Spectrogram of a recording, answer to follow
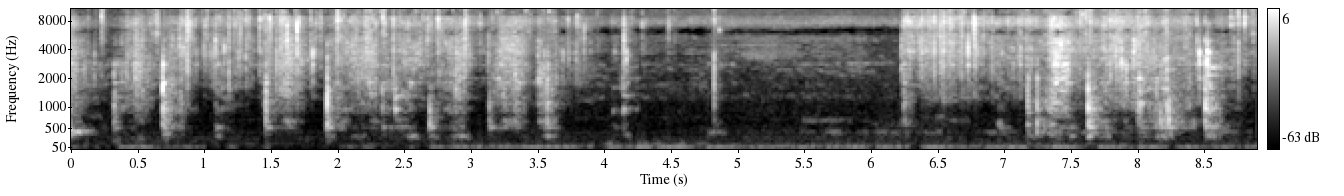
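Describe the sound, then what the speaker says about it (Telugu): Steady crackling sizzle of a spoonful of tempering seeds frying in hot oil for carrot chutney, with sharp pops and stirring scrapes, close and continuous with a brief quieter lull. "ఆయిల్ వేడెక్కిందండి ఒక స్పూనుడు తాలింపు గింజలు వేసుకొని కలిపేసుకోవాలి"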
